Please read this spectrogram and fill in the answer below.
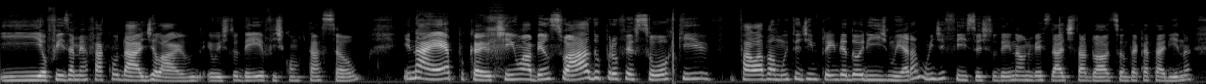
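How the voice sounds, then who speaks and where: A bright, sharp tone at a fairly quick pace, with ordinary pitch variation, on a very clean recording with a silent background. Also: woman, medium pitch for a woman. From Rio de Janeiro, Brazil. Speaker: innovation and education lead. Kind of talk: casual podcast interview. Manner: halting, with restarts and fillers.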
